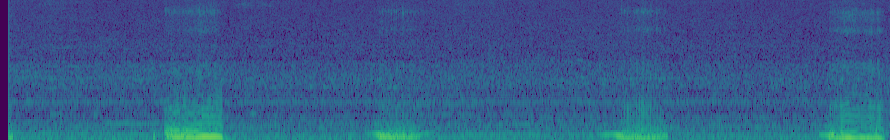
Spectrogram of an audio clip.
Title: Cat snoring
